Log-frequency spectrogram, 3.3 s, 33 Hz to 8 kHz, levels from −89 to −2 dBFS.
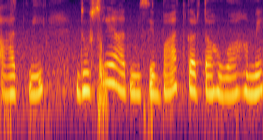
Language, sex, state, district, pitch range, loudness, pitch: Hindi, female, Bihar, Gaya, 205-235 Hz, -17 LUFS, 220 Hz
